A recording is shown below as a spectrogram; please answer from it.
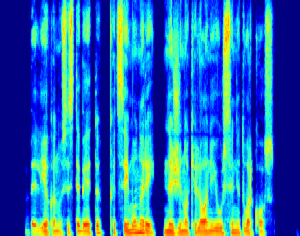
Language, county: Lithuanian, Vilnius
